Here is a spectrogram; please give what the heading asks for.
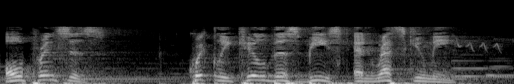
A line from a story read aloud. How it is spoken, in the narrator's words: Drona cried out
